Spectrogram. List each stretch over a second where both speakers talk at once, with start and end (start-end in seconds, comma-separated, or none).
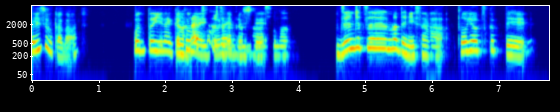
2.1-3.6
